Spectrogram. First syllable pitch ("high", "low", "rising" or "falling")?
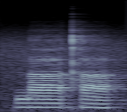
high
